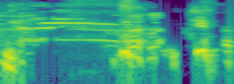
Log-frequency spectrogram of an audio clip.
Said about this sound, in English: That cat was whooping that ass.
